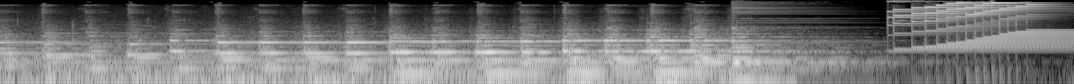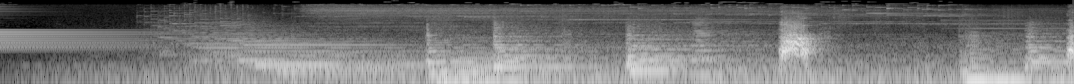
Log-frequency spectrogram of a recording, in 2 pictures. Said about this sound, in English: What's that? It's a dog!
